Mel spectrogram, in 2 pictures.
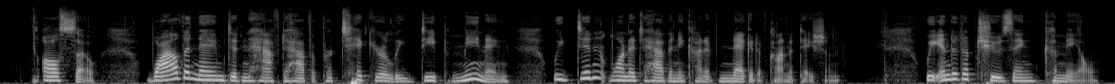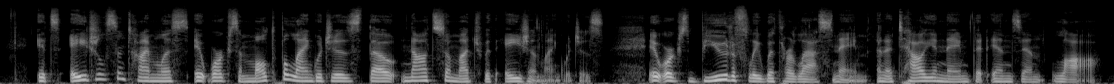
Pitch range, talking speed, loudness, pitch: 140-185 Hz, 155 wpm, -25 LUFS, 160 Hz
